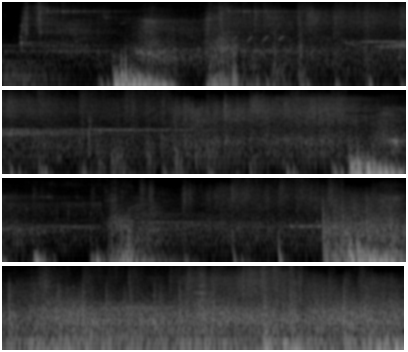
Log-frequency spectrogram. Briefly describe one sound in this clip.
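Footsteps thud and rustle through leafy undergrowth.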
